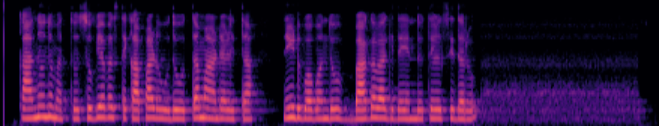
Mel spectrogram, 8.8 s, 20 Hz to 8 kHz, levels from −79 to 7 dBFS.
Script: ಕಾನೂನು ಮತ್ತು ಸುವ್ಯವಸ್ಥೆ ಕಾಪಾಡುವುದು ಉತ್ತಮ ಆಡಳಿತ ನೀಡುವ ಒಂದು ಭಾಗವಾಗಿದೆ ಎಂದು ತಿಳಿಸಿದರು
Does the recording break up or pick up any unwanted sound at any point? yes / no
no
